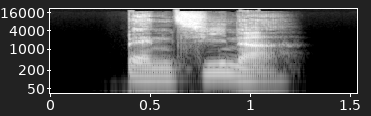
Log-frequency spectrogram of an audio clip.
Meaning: 1. a car with a gasoline engine (petrol engine) 2. a gasoline engine (petrol engine)
- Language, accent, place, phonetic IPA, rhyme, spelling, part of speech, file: German, Germany, Berlin, [bɛnˈt͡siːnɐ], -iːnɐ, Benziner, noun, De-Benziner.ogg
